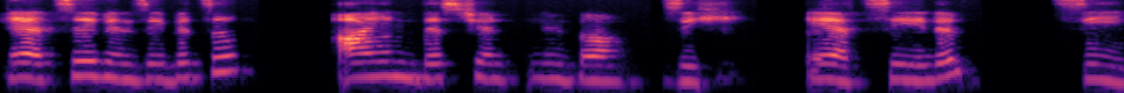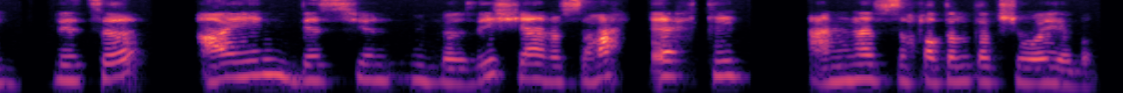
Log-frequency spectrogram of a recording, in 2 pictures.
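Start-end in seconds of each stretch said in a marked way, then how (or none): 0.0-3.7 slow model reading. Shown as a demonstration. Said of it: "طب هحاول أمنتجها". 4.0-8.2 very slow, word by word German; drawn-out teacher demo; slow dictation. Shown as a demonstration. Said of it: "طب هحاول أمنتجها".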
